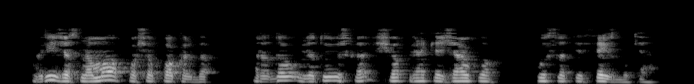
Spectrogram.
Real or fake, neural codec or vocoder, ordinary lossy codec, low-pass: real; none; MP3, 24 kbps; 5.4 kHz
